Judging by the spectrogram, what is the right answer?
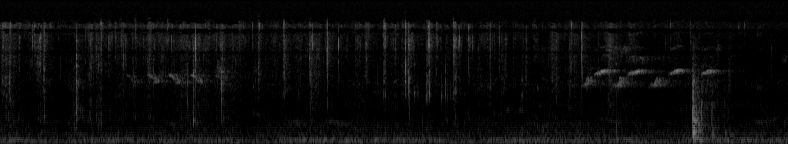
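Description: Near silence: faint soft clicks and taps from a wet chopped vegetable mixture being tipped out of a glass bowl, with one sharper knock near the end. Faint bird chirping twice in the background.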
